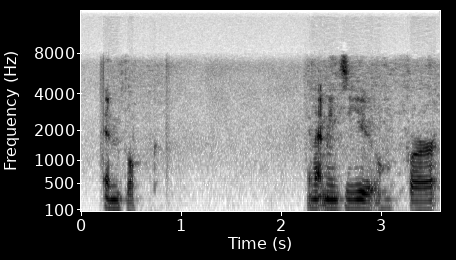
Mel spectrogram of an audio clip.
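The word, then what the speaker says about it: ⲛ̀ⲑⲟⲕ: going to have jinkim, ne, theta, o, kappa, enthok, enthok. And that means you for masculine. You for feminine, or for female, is jinkim, ne, theta, and o, entho, entho. So the difference is enthok and entho.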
